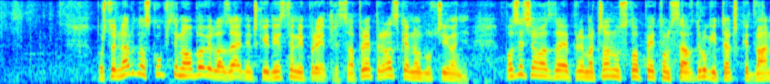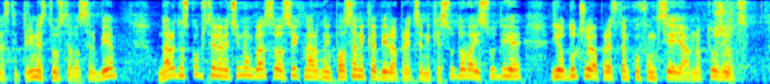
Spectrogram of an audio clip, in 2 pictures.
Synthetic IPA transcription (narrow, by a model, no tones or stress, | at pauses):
po̞ʃt̪o̞je̞naːɾo̞d̪naskupʃt̪inao̞baʋilˠazaje̞d̪nit͡ʃkijed̪inst̪ʋe̞nixpɾe̞ːt̪ɾe̞sapɾepɾelaskaenaod̪lˠut͡ʂiːʋaɲe̞̰ | po̞t̪sje̞t͡ɕamʋasd̪aje̞pɾe̞mat͡ʂlˠanust̪o̞ːpe̞ːt̪omst̪aʋd̪ɾuɡit̪at͡ʂked̪ʋaːnest̪it̪ɾiːnest̪ust̪aʋasr̩bije̞ | naːɾo̞d̪naskupʃt̪inaʋe̞t͡ɕino̞mɡlˠasoʋasʋixnaːɾo̞d̪nixpo̞slˠanikabiːɾapɾe̞ːt̪se̞d̪nike̞sud̪o̞ʋaisud̪ije̞io̞d̪lˠut͡ʂujeopɾe̞t̪st̪aŋkufuŋkt̪sijejaːʋno̞ɡt̪uʒiot̪sḁ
